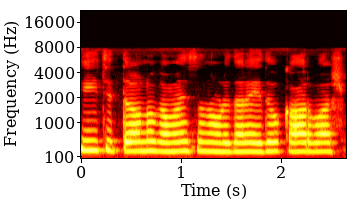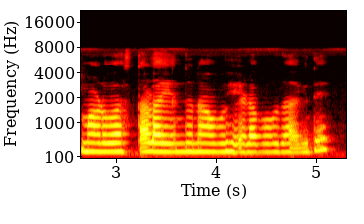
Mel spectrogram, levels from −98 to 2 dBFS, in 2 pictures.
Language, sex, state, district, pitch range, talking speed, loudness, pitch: Kannada, female, Karnataka, Bangalore, 230-245 Hz, 135 wpm, -16 LUFS, 235 Hz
